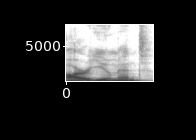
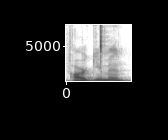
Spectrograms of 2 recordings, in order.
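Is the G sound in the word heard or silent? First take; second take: silent; heard. First: The G sound is left out. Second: The G sound is clearly pronounced. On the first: The speaker calls it wrong. "I thought the G was silent" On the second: The speaker calls it right. "So now I have to over-enunciate"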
